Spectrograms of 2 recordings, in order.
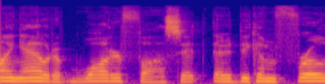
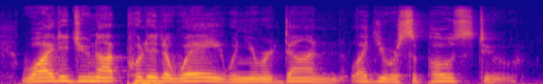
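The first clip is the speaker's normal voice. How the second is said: plain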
